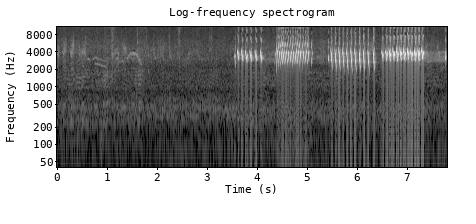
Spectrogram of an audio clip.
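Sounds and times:
European greenfinch Chloris chloris twittering: 3.6 - 7.8.

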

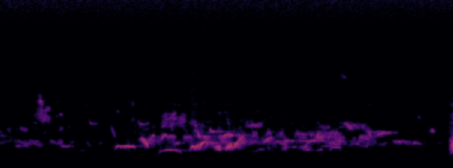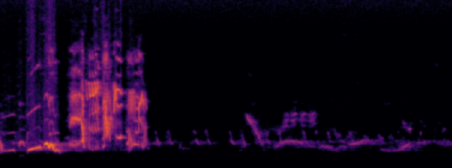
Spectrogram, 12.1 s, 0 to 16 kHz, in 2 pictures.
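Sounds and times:
common blackbird Turdus merula song: 6.4 - 8.0.

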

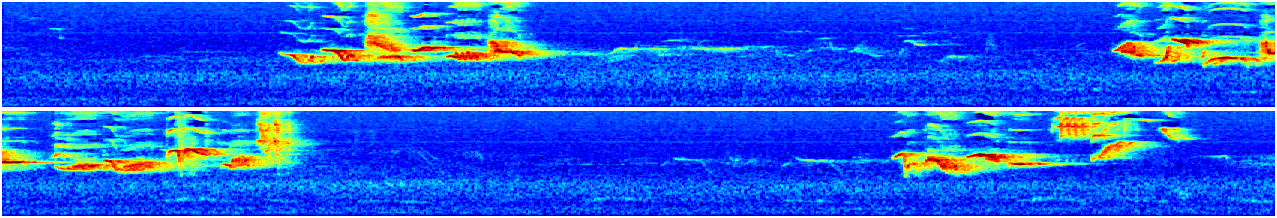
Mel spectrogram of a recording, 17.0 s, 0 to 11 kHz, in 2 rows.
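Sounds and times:
Eurasian blackbird Turdus merula warbling song: 1.9 - 6.6, 7.4 - 10.6, 12.9 - 16.9.

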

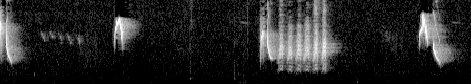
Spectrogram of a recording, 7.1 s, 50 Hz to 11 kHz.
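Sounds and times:
Poecile palustris calling: 1.7 - 1.9, 3.9 - 5.0, 6.3 - 6.8.

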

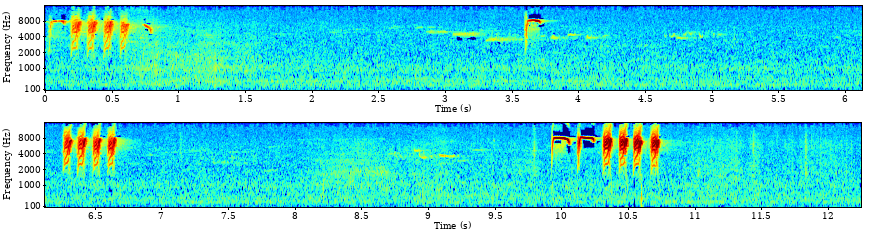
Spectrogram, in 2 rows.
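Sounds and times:
Eurasian blue tit Cyanistes caeruleus giving high notes: 0.0 - 0.8, 3.5 - 3.9, 6.2 - 6.8, 9.9 - 10.8.

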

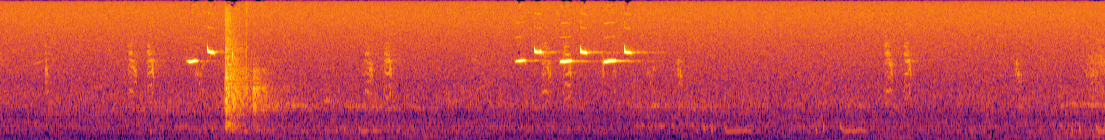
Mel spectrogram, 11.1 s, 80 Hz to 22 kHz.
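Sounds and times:
Great tit song, Parus major: 1.3 - 2.3, 5.2 - 6.6.

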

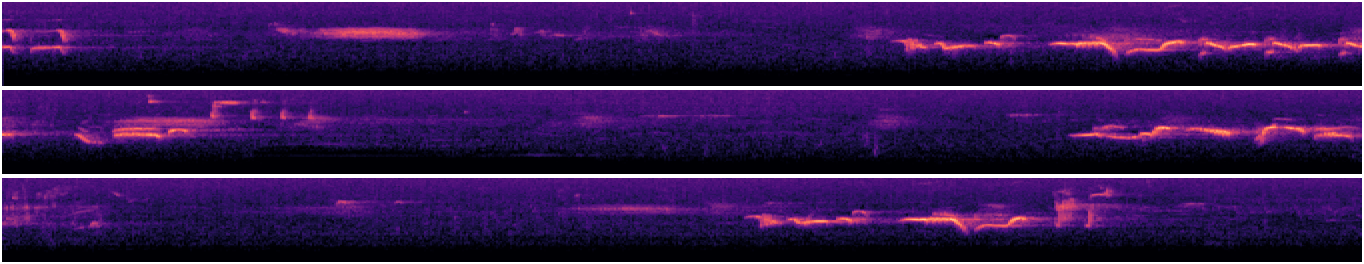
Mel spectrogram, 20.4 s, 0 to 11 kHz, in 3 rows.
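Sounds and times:
Common blackbird Turdus merula singing a fluty warbled phrase: 4.4 - 8.6, 12.2 - 14.2, 16.6 - 19.3.

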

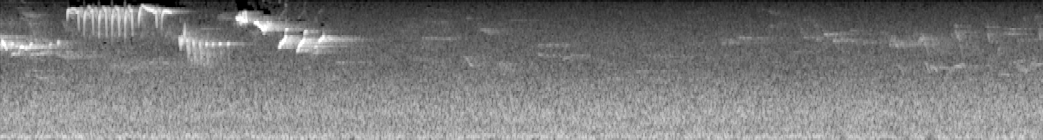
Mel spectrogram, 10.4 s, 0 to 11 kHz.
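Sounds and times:
European robin Erithacus rubecula singing: 0.0 - 3.6
faint background hiss: 0.0 - 10.4.

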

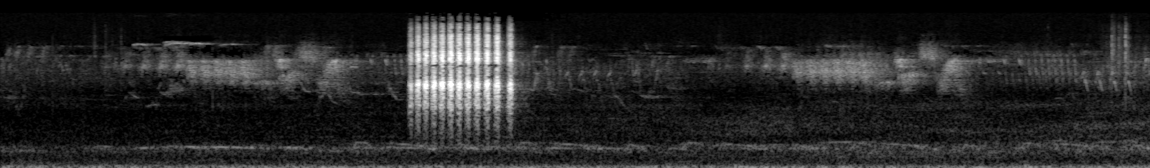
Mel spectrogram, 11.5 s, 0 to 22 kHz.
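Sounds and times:
Eurasian magpie Pica pica rasping chatter: 4.1 - 5.3.

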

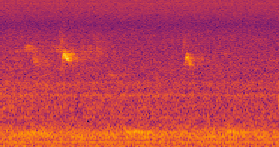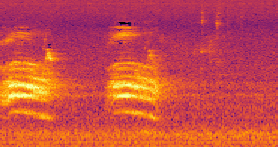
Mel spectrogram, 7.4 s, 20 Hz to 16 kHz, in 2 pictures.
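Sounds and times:
carrion crow Corvus corone cawing: 3.7 - 6.1.

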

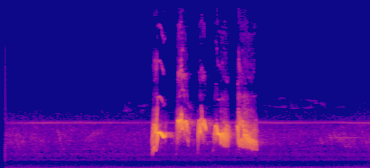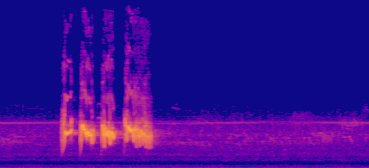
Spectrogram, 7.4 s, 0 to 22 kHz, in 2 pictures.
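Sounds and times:
common chaffinch Fringilla coelebs chirping: 1.5 - 2.6, 4.3 - 5.3.

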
